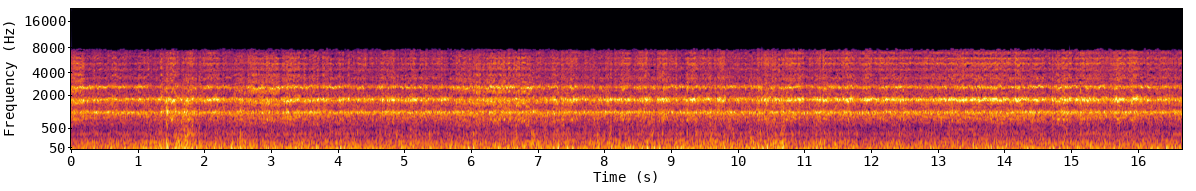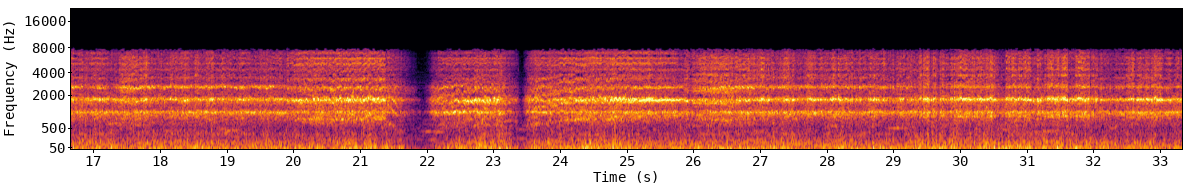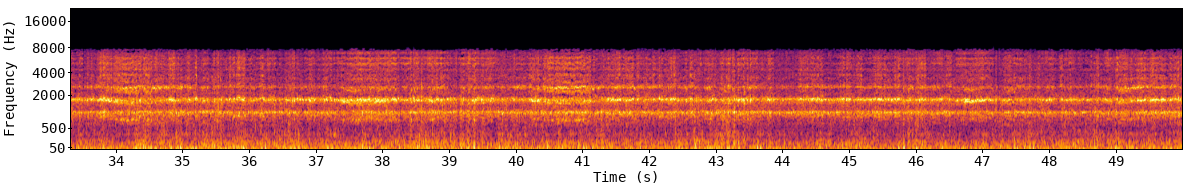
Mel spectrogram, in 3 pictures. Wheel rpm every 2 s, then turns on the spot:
230, 220, 230, 220, 230, 240, 230, 230, 230, 230, 170, 120, 210, 220, 230, 230, 230, 230, 230, 220, 220, 240, 230, 230, 230.
none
